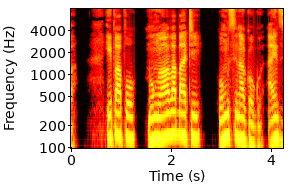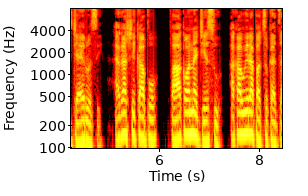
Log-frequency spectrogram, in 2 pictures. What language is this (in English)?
Shona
